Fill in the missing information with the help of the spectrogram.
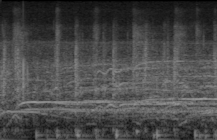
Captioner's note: applause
